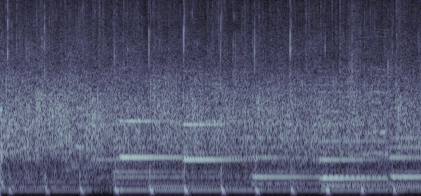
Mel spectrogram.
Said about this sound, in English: I told you we would clap.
